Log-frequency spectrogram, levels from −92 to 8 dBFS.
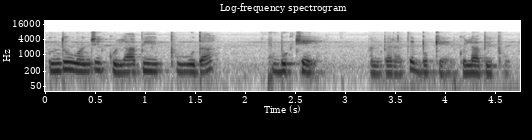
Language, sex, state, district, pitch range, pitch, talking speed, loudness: Tulu, female, Karnataka, Dakshina Kannada, 175-205 Hz, 190 Hz, 125 wpm, -17 LUFS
